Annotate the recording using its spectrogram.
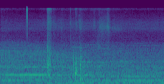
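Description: Steady low hum of a kitchen appliance, with a few light clicks as a plastic bowl and plate are handled.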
